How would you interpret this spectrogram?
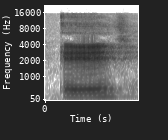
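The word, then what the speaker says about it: edge: फिर देखिए हेज और वेज, यहां पर भी डी को हम नहीं पढ़ रहे हैं, ब्रिज, एज, हेज और वेज।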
